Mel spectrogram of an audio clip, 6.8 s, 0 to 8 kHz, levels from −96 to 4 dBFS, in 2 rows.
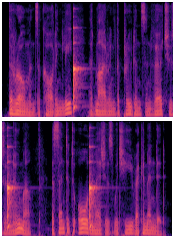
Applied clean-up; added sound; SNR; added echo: none; Bowed string instrument; -1 dB; none.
